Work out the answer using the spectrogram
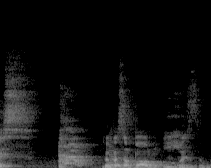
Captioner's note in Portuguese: som de tosse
